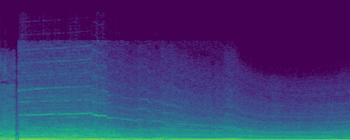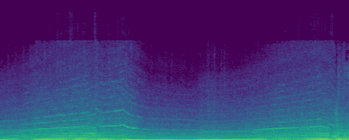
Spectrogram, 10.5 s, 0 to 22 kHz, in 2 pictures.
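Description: Racing video game engine of a 2016 Lada Vesta, a steady loud droning whine that rises and dips with gear changes and throttle over ten seconds, continuous with no talking.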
